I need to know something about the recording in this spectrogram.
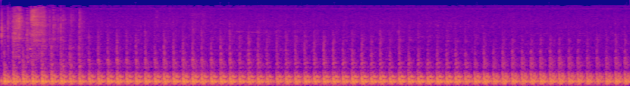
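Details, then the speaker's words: Washing machine during spin cycle, heard through the adjacent wall by a desk; the drum slams against the wall and floor every spin, a heavy steady thump about three to four times a second felt as vibration; cause not clear. "I can feel something slamming against the wall feel the vibration because it's my washing machine"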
